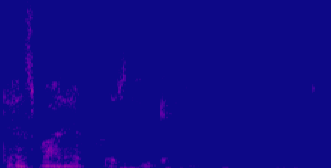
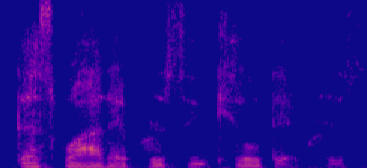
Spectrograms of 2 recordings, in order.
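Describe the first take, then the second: First: Whispered like a secret. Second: Hushed. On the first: Reader confiding the murder motive to the viewer, whispering. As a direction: breathe it out with no voice at all. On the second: Realising the murder motive. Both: Real, not acted.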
